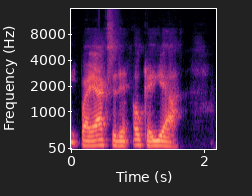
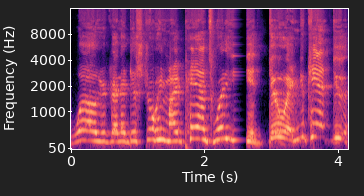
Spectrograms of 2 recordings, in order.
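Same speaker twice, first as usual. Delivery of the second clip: panicked yell; 10 semitones higher than usual. Retold or imitated. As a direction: retell your own alarm, pitched way up and half-shouting. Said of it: "I was freaking out, going".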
